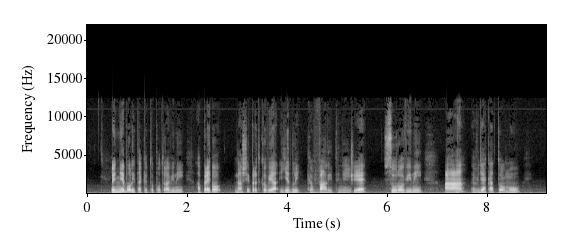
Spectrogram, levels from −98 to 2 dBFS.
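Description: Damaged data in the compressed stream produces short glitches at 0.47–0.51 s, 2.48–2.52 s (between "potraviny a" and "naši predkovia jedli"), 5.25–5.29 s and 8.40 s, where the decoder misreads corrupt frames and resynchronises. DC steps at 1.16 s, just before "potraviny a", and 7.41 s shift the waveform's zero line, heard as low thumps or clicks, then decay as a 20 Hz high-pass would.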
